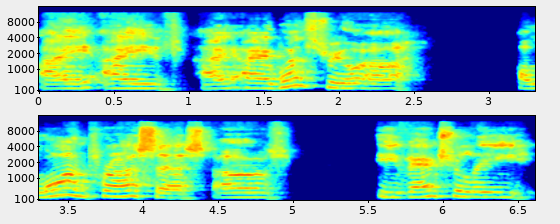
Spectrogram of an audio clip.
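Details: Adult man, a self-identified person who stutters, speaking in a webinar on stuttering at work; word repetitions and filler words are heard; stuttering.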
